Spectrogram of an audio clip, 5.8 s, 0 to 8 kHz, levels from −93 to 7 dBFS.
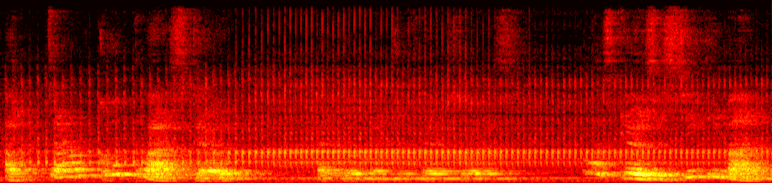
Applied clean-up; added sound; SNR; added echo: none; Mechanisms; 14 dB; reverberation time 1.2 s.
